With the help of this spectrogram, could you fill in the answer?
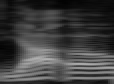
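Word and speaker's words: Ιαω: one instance which is Yota Alpha Omega the letters pronounced Yao which presumably is equivalent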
